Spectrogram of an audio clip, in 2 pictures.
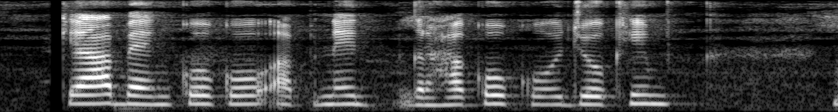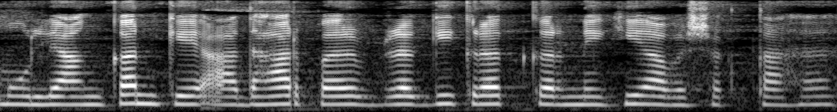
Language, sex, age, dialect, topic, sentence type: Hindi, male, 46-50, Hindustani Malvi Khadi Boli, banking, question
